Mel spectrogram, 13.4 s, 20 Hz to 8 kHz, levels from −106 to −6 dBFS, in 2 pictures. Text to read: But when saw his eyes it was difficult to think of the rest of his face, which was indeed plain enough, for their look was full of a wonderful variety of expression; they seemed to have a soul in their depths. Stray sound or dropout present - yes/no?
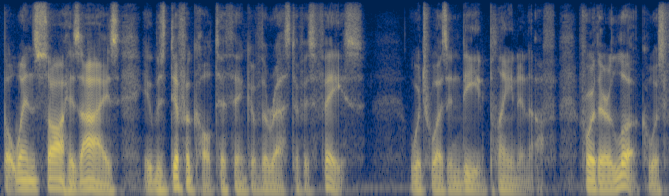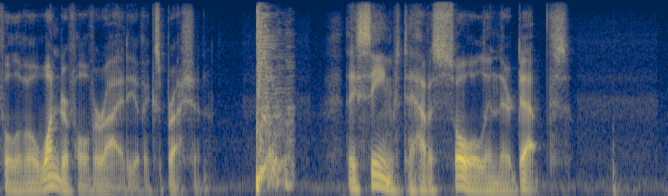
yes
